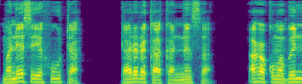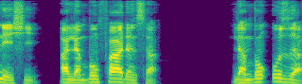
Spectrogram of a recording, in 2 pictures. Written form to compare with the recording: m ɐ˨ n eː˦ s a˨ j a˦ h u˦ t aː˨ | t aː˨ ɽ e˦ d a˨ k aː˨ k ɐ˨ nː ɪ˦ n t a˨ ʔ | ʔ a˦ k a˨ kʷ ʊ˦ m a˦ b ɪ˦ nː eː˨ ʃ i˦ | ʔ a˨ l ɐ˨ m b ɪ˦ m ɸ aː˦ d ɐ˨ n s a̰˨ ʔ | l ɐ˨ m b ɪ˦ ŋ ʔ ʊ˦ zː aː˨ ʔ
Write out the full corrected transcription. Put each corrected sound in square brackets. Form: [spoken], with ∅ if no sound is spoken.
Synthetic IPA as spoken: m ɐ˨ n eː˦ s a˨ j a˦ h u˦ t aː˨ | t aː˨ ɽ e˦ d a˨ k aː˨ k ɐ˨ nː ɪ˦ n [s] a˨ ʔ | ʔ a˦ k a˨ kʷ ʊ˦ m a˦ b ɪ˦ nː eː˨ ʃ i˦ | ʔ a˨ l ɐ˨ m b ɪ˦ m ɸ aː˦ d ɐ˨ n s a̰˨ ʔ | l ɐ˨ m b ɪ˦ ŋ ʔ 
